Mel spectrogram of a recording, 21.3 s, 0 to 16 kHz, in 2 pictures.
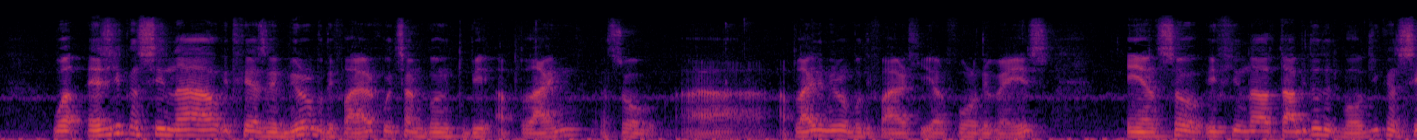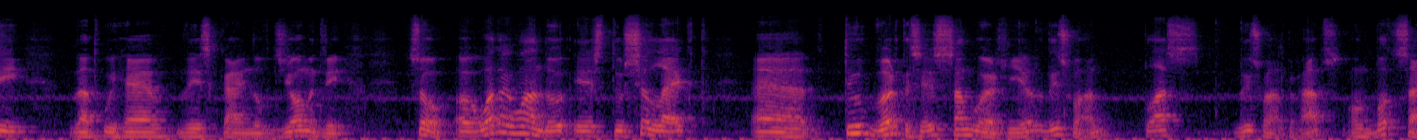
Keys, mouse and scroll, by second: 3.8 Tab, 5.3-7.0 drag, 8.5 Tab, 9.3-12.7 middle drag, 14.6-16.5 middle drag, 18.0-21.2 right drag, 20.2 middle click.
